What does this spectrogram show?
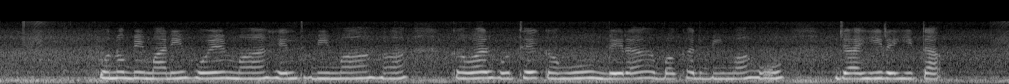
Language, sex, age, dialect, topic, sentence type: Chhattisgarhi, female, 18-24, Central, banking, statement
